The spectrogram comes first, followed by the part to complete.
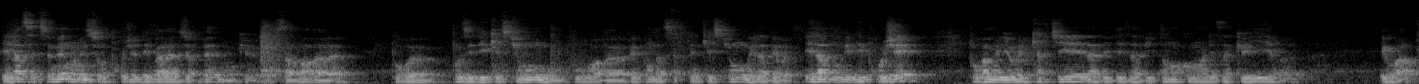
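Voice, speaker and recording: A young man describes his programme in a halting way, repeating words as he goes. His low voice stays flat. He is heard from a distance in an echoey room with steady noise behind. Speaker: youth programme participant. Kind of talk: interview answer.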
